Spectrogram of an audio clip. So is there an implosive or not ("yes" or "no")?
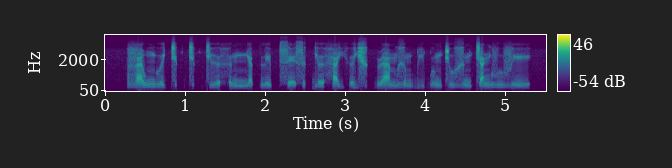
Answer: yes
